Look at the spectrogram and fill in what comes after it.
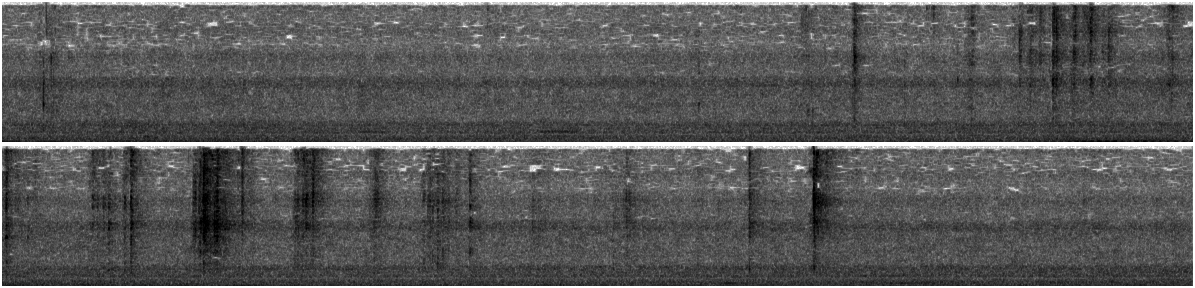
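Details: Steady low rumble of road traffic and vehicle noise throughout, with a few faint clicks and a brief louder passing swell near the middle.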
